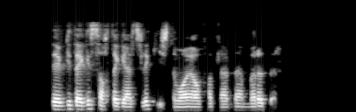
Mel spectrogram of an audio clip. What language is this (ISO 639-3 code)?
uzb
